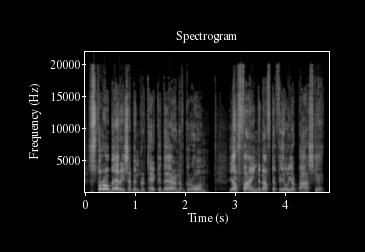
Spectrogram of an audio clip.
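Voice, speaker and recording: Brief: kind little forest men from a storybook, voiced by a male reader; a bit higher than his own voice. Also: big pitch swings, moderate pace. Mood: kindly. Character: three kindly little forest men granting gifts.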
